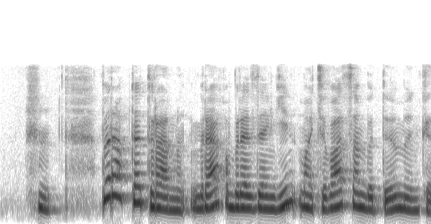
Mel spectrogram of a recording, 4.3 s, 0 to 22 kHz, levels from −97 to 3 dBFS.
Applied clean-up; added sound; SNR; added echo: none; none; none; none.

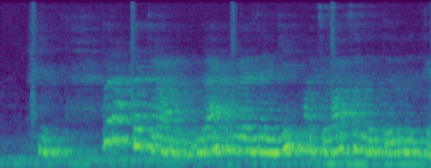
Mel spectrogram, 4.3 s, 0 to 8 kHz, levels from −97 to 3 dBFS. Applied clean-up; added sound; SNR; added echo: none; Clock; 17 dB; reverberation time 1.1 s.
